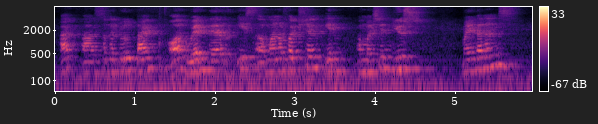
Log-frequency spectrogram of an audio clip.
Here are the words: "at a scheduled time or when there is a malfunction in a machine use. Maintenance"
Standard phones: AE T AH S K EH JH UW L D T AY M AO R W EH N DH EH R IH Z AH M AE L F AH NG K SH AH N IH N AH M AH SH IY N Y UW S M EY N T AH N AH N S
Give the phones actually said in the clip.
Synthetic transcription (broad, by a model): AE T AH S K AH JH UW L T AY M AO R W EH N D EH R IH S AH M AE N F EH K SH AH N IH N AH M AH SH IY N Y UW S M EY N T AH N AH N S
